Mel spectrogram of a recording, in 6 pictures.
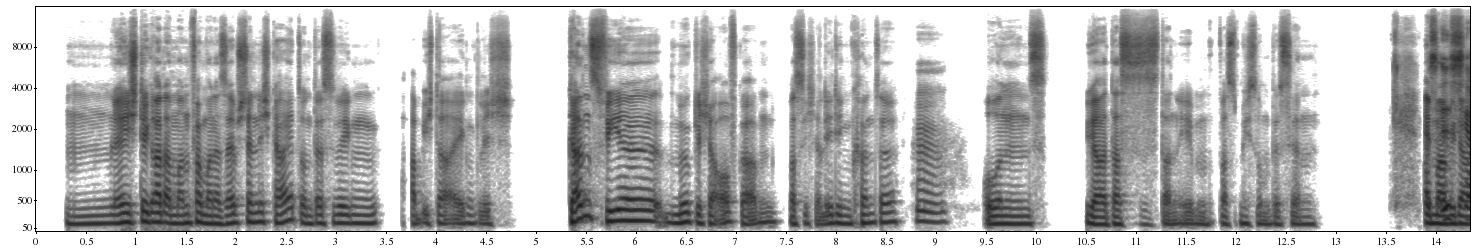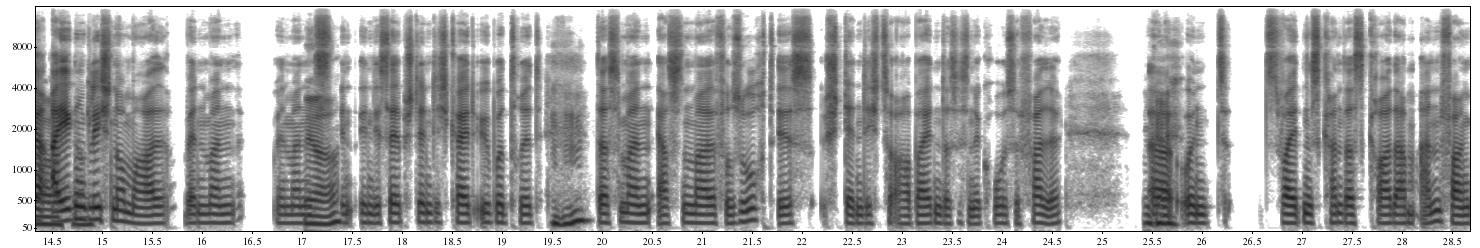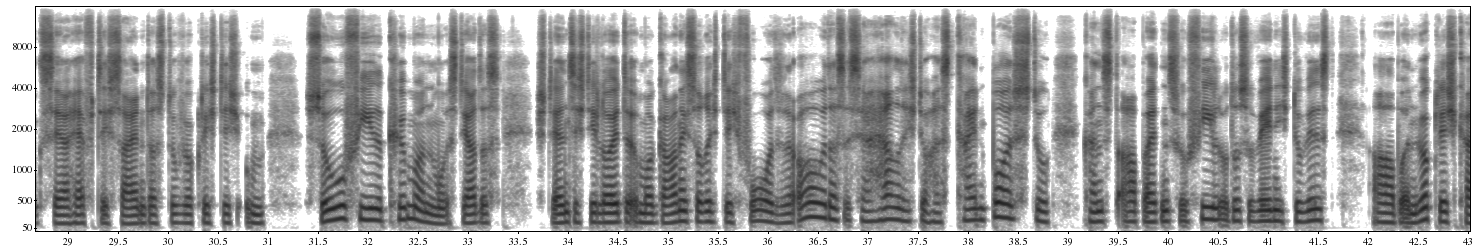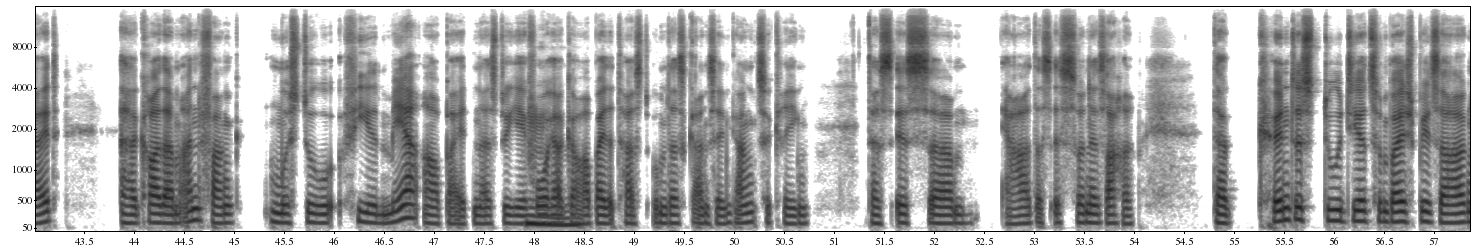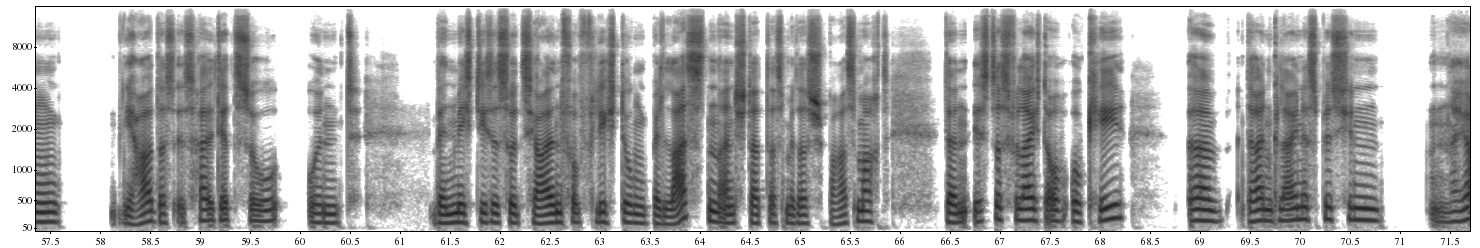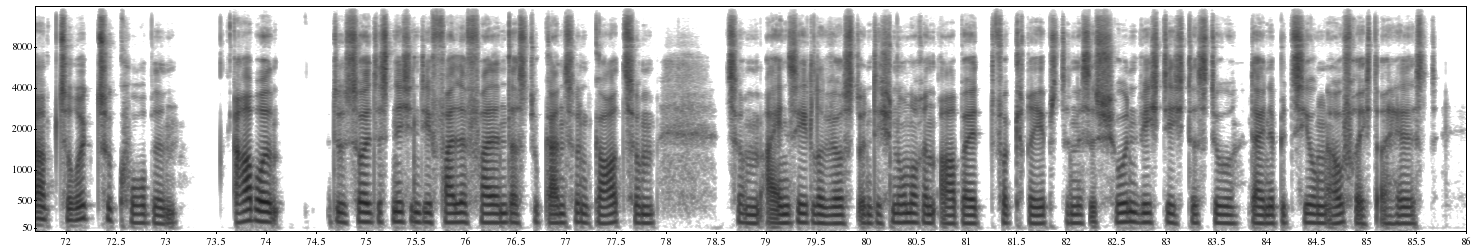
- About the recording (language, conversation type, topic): German, advice, Warum fühle ich mich durch soziale Verpflichtungen ausgelaugt und habe keine Energie mehr für Freunde?
- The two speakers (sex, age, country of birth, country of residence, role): female, 55-59, Germany, United States, advisor; male, 30-34, Germany, Germany, user
- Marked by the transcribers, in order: stressed: "ganz viel"; other background noise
